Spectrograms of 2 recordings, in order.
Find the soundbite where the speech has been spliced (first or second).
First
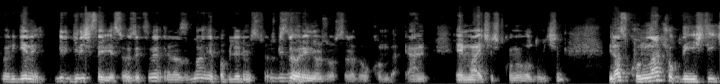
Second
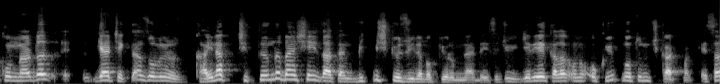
second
